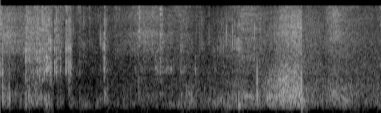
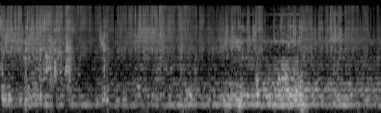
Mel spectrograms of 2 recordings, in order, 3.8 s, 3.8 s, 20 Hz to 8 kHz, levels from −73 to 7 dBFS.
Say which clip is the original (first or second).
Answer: first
